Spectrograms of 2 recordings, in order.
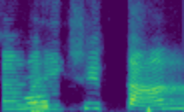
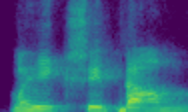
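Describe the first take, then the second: First: The word ends in an n sound. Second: The word ends in an m sound. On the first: The speaker calls it wrong. "you said? No" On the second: The speaker calls it right. "म"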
